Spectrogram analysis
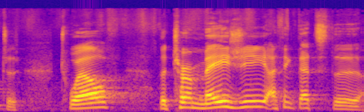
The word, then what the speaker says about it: Magi: The term magi, I think that's the, I've toyed with a lot of different pronunciations in English, looked at all kinds of books, you know. Magi is the closest one I can come to.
